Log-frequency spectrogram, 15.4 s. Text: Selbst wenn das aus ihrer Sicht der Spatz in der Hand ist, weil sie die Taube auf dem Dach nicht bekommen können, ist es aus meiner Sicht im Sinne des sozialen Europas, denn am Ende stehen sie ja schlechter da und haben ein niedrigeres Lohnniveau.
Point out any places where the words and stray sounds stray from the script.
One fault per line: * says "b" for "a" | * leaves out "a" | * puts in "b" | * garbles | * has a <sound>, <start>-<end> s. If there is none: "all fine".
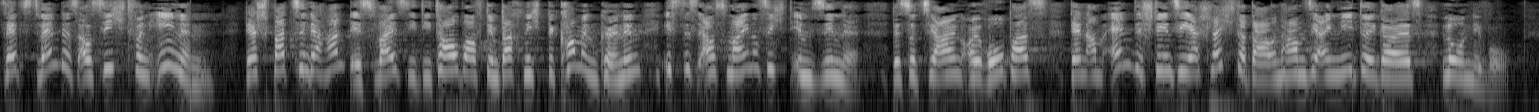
all fine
